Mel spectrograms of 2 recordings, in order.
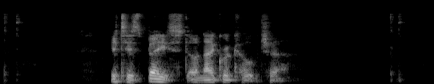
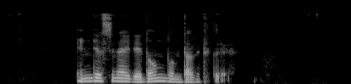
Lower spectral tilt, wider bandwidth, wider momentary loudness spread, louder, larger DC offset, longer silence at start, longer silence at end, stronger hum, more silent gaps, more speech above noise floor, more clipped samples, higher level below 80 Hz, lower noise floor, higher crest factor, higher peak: second, -3.5 dB/octave vs -6 dB/octave; about the same, 11.5 kHz vs 11.5 kHz; about the same, 13 LU vs 13 LU; about the same, -27 LUFS vs -26 LUFS; neither; second, 0.15 s vs 0.75 s; second, 0.35 s vs 1.25 s; neither; neither; first, 59 dB vs 42 dB; neither; second, -68 dBFS vs -60 dBFS; first, -86 dBFS vs -68 dBFS; about the same, 22 dB vs 20 dB; about the same, -8 dBFS vs -8 dBFS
